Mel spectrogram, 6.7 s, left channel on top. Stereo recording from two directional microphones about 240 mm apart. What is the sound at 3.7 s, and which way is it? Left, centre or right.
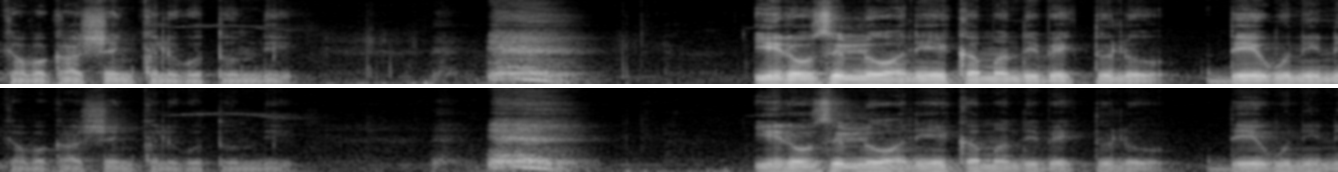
Speech, left.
